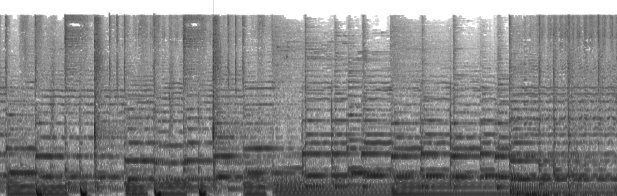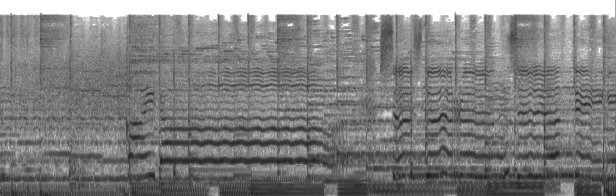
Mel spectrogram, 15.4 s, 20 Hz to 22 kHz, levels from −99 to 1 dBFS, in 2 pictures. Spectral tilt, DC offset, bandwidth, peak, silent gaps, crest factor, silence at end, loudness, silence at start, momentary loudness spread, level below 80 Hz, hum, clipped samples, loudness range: -4 dB/octave; under 0.1%; 16.5 kHz; 0 dBFS; none; 16 dB; 0 s; -15 LUFS; 0 s; 6 LU; -22 dBFS; none; under 0.1%; 3 LU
